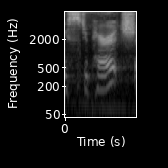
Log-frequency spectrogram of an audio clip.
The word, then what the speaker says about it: Stuparich: Mallalerie Stuperic, I think is the way that she pronounced her last name.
